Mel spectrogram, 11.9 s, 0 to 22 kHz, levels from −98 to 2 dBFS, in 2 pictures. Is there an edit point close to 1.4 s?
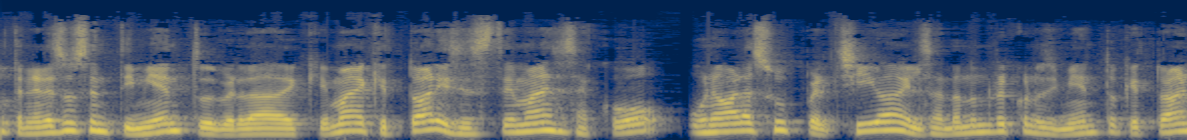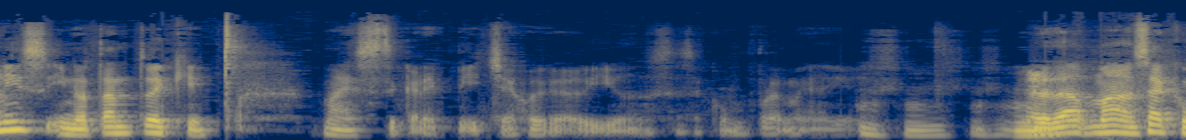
no; 0 cuts

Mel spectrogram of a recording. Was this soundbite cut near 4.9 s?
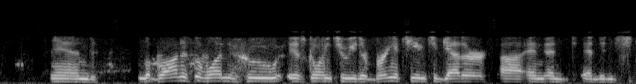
yes; 1 cut; at 4.9 s

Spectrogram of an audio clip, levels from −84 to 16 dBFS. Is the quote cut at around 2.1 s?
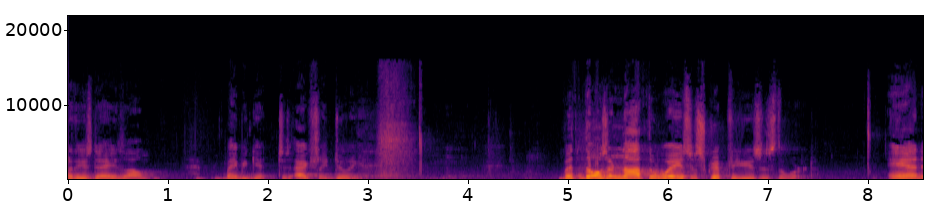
yes; 2 cuts; at 2.1 s, 5.1 s

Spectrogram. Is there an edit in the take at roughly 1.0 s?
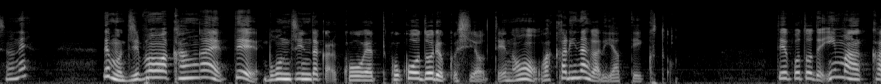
no; 1 cut; at 7.7 s

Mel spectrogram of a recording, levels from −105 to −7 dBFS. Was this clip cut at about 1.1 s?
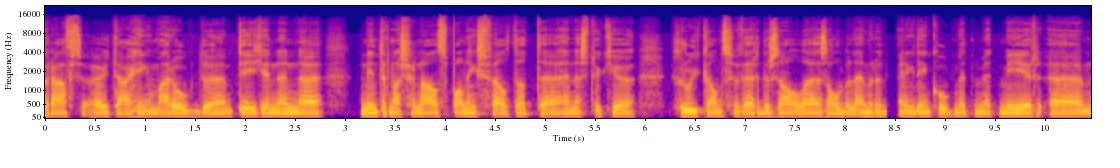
no; 1 cut; at 8.4 s

